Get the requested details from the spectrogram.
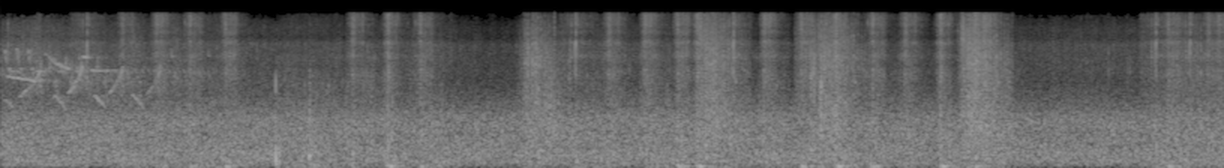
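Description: Footsteps pad across grass.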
